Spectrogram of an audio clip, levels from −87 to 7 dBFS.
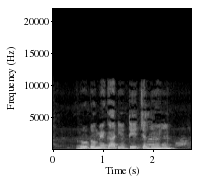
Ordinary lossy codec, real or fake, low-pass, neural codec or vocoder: AAC, 64 kbps; real; 10.8 kHz; none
